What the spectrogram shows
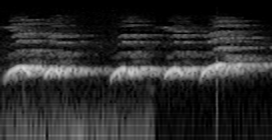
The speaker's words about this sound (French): Ce que l'on vient d'entendre, c'est le cri du cagou, l'oiseau emblématique de la Nouvelle-Calédonie. Le cagou est un échassier au plumage gris et aux fortes pattes orangées. Il est incapable de voler, il aboie comme un chien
